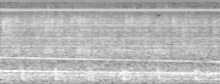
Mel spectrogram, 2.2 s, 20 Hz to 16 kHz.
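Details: Gen1 Nissan Leaf motor on a Leaf inverter, about 245 V DC, coupled to the transmission as a load. Clean whine slides steadily lower in pitch as the motor coasts down after throttle release. Spin-down now works, unlike before.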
